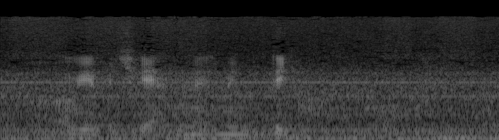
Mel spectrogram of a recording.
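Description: A steady low hum with a few soft, brief spoken sounds over it.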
